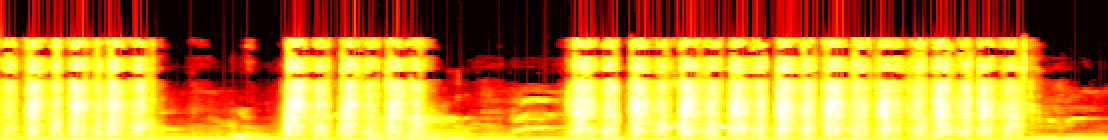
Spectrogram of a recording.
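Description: Two mesh-covered squishy stress balls squeezed and worked in the hands, giving a fast, scratchy rubbing of about ten strokes a second. It comes in three bouts, the longest stopping about five seconds in.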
